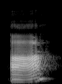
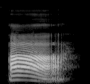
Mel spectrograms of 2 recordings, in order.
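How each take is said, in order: First: The vowel is held only briefly. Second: The vowel is held about twice as long. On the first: "o primeiro corresponde a uma vogal breve" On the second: "o segundo corresponde a uma vogal longa"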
